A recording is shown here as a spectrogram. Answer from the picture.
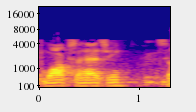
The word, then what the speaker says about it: Waxahachie: I grew up in Waxahachie, Texas. And yes, that's how you say it, Waxahachie.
